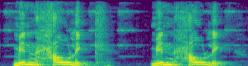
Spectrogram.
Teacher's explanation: Nun mati bertemu dengan huruf ha. Huruf ha adalah salah satu dari huruf izhar, maka nun matinya dibaca jelas.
